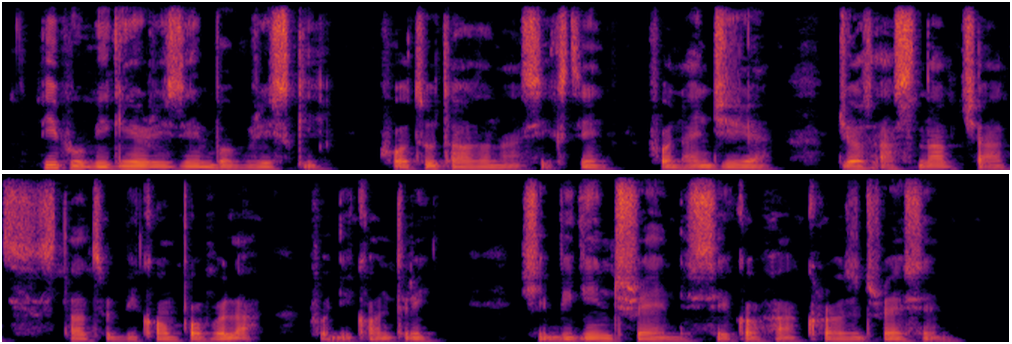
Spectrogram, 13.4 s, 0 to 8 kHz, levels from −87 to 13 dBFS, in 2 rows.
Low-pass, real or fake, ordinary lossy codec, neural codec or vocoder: none; real; none; none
